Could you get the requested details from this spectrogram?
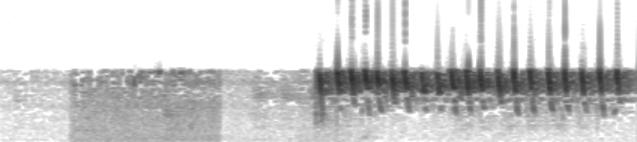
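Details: Orange-headed thrush singing vigorously: a patch of soft hiss, then a quick, high, scratchy trill of evenly pulsed notes, about three per second, running to the end.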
